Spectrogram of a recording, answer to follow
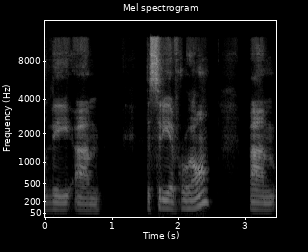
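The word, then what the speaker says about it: Rouen: um the city of Ru um which has something like a b syllable in in English is uh always spelled as a monosyllable in Shakespeare r o an like the horse Color um and it that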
